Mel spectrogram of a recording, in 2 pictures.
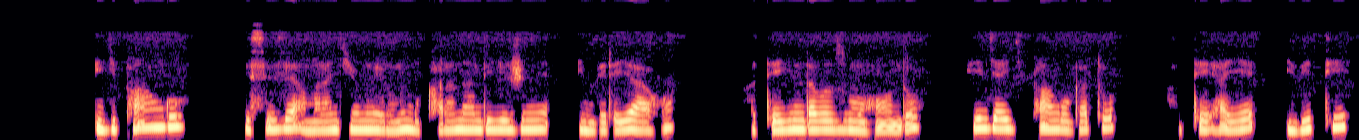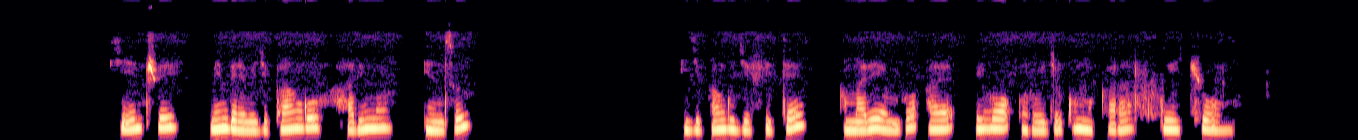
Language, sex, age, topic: Kinyarwanda, female, 18-24, government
